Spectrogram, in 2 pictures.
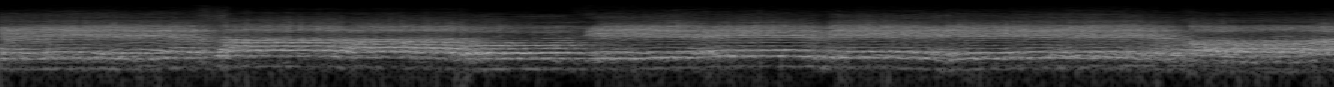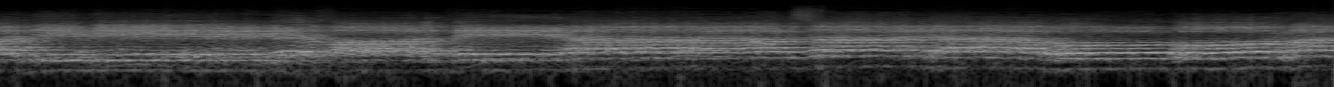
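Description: A group of men chant together in unison, in a small echoing room.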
